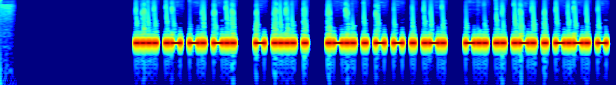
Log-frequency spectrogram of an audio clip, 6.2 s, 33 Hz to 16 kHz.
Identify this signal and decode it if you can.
Morse code, heard as a keyed tone, about 40 wpm, 700 Hz. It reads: HAND THE LETTER DIRECT
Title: Sentences from Top 1000 Words - Review Part 2 - 40wpm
